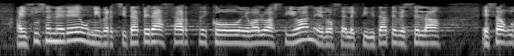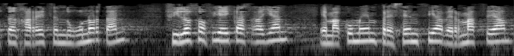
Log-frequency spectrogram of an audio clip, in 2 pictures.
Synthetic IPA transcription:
ajnsuse̞ne̞ɾe̞uniβ̞e̞ɾt͡ʃit̪at̪e̞ɾasaɾt͡se̞ko̞e̞β̞aluasio̞ane̞ðo̞se̞le̞k̚t̪iβ̞it̪at̪e̞β̞e̞sala | e̞saɣ̞ut͡se̞nʝarajt͡se̞nd̪uɣ̞uno̞ɾt̪an | filo̞so̞fiaikazɣajan | e̞makume̞ːmpɾe̞se̞nt͡siaβe̞ɾmat͡se̞a

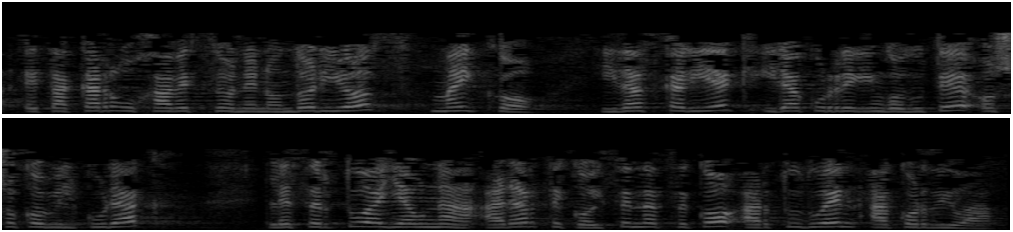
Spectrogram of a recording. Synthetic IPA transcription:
e̞t̪akaɾɣuʝaβ̞e̞t͡seo̞ne̞no̞nd̪o̞ɾio̞smajkʰo̞ | ið̞askaɾie̞kiɾakurieɣ̞iŋɡo̞ðut̪e̞ʔo̞so̞ko̞β̞ilkuɾak | le̞se̞ɾt̪uaʝawnaʔaɾaɾt̪e̞ko̞ise̞nd̪at͡se̞ko̞ʔaɾt̪uðue̞nako̞ɾð̞ioa

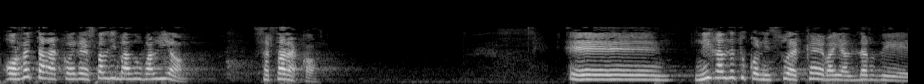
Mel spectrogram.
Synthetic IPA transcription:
o̞re̞t̪aɾako̞e̞ɾe̞ːzbald̪imbaðuβalio̞ | se̞ɾt̪aɾako̞̰ | niɣald̪e̞t̪uko̞nisue̞keβajald̪e̞ɾði

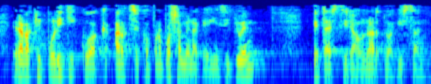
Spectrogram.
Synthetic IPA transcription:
e̞ɾaβ̞akipo̞lit̪iko̞akaɾt͡se̞ko̞pɾo̞po̞same̞nake̞ɣ̞insit̪ue̞n | e̞t̪ae̞st̪iɾao̞naɾt̪uakisan

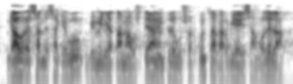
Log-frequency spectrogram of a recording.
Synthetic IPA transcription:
ɡawre̞sand̪e̞sakeɣ̞uβimiʎat̪aːmaβost̪e̞ae̞mple̞ɣ̞uso̞ɾkunt͡saɣaɾβiaisaŋɡo̞ð̞e̞la̰

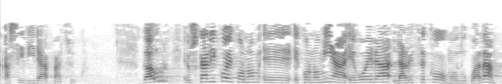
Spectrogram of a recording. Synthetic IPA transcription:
a̰siðiɾabat͡suk | ɡawre̞wskaðiko̞ | eko̞no̞miae̞ɣ̞o̞e̞ɾalarit͡se̞ko̞mo̞ðuko̞aða

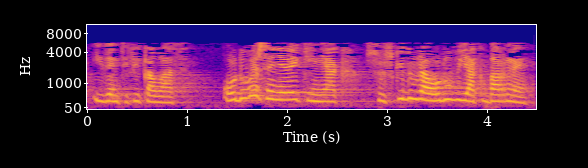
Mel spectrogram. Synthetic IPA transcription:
iðe̞nt̪ifikawas | oɾuβe̞se̞ɲe̞ɾajkiɲaksuskiðuɾaoɾuβ̞iakbarne̞

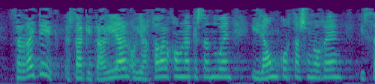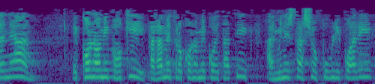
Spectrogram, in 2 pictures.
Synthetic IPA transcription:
se̞ɾɣajt̪ike̞st̪akit̪aɣ̞iano̞jaɾfaβalɣawnake̞sand̪ue̞niɾaɣuŋko̞ɾt̪asuno̞re̞nise̞ne̞an | e̞ko̞no̞miko̞kipaɾame̞t̪ɾo̞eko̞no̞miko̞e̞t̪at̪ik | aðminist̪ɾasio̞puβliko̞aɾi

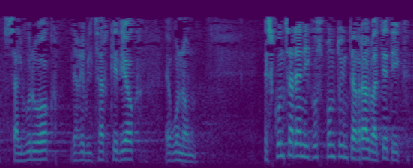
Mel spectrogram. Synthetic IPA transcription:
salβuɾuokle̞ɣ̞e̞βilt͡saɾkiðio̞ke̞ɣ̞uno̞n | e̞skunt͡saɾe̞nikuspunt̪uint̪e̞ɣ̞ɾalβat̪e̞t̪ik

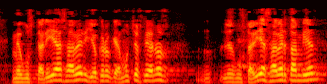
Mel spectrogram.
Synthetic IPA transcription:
me̞ɣ̞ust̪aɾiasaβ̞e̞ɾiʝo̞kɾe̞o̞keamut͡ʃoθjuðaano̞s | le̞zɣ̞ust̪aɾiasaβ̞e̞ɾt̪ambje̞n

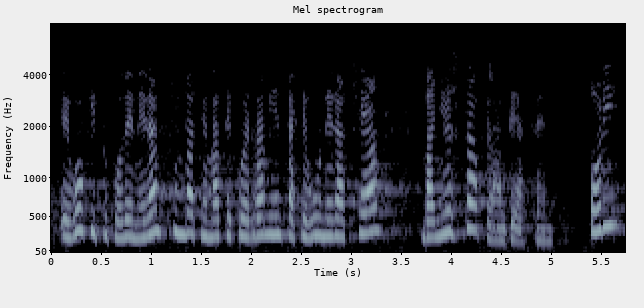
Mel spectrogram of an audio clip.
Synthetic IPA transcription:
e̞ɣ̞o̞kit̪uko̞ð̞e̞ne̞ɾant͡sumbat̪e̞mat̪e̞ko̞e̞ramje̞nt̪ake̞ɣ̞une̞ɾat͡se̞aβajɲo̞e̞st̪aplant̪e̞at͡se̞n | o̞ɾi

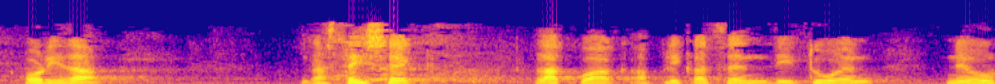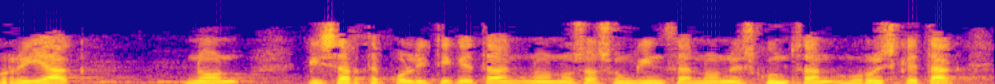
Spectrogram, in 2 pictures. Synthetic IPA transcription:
o̞ɾiða | ɡast̪e̞jse̞klakoakaplikat͡se̞nd̪it̪ue̞nː | e̞wriak | no̞ŋ | ɡisaɾt̪e̞po̞lit̪ike̞t̪anːo̞no̞sasuŋɡint͡sano̞ne̞skunt͡sanmuriske̞t̪ak

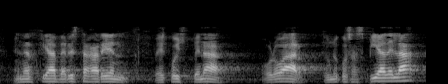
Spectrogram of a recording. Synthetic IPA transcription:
e̞̰ne̞ɾɣiaβe̞rist̪aɣarie̞neko̞jspe̞na | o̞̰ɾo̞are̞wne̞ko̞saspiað̞e̞la

